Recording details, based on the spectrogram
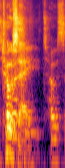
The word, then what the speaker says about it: TOSE: So this is made by a company called Tose. Am I saying that right? – Tose. They're an interesting company.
